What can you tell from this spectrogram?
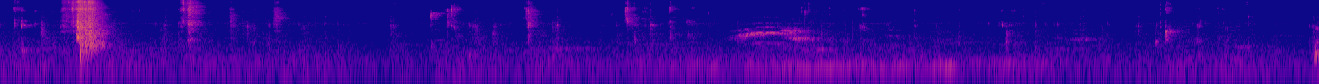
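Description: Close-miked mouth sounds of a person eating chow mein noodles: a loud slurp of noodles about a second in, then chewing with wet smacks and clicks scattered through.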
